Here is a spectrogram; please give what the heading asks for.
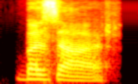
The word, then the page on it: bazaar: Indian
